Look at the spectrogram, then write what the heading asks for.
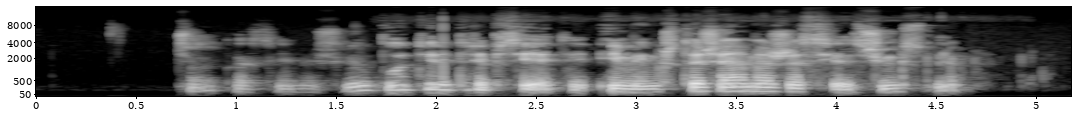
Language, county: Lithuanian, Kaunas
